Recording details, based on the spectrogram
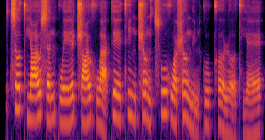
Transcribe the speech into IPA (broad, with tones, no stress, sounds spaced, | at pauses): t͡s ɤ˥ t̪ʰ j ɑ˧˥ ʊ̯ s ə˧˥ n k w e˧˥ ɪ̯ ʈ͡ʂ ɑ˧˥ ʊ̯ x w ä̰˨˩ k e˥˧ ɪ̯ t̪ʰ i˥˧ ŋ ʈ͡ʂ ɤ˥˩ ŋ t͡sʰ u˥ x w ɔ˨ ʂ ɤ˥˩ ŋ y̰˨˩ n k u˥ kʰ ɤ˥˩ ɻ ɤ̰˨˩ t̪ʰ j ɛ˧˥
